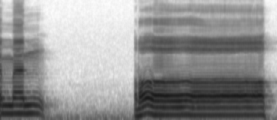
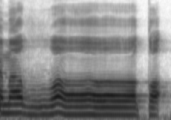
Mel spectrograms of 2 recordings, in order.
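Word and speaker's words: مَنْ رَاقٍ: Seharusnya kalau mengikuti kaedah tajwid dibaca waqila marraqa. Karena ada nun bertemu dengan ra, nun lebur. Waqila marraqa. Tapi di sini tidak lebur. Pengecualian. Cara bacanya waqila man raqa.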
